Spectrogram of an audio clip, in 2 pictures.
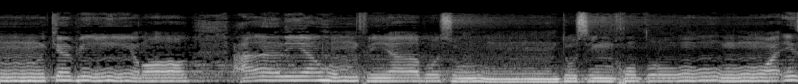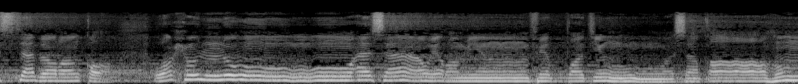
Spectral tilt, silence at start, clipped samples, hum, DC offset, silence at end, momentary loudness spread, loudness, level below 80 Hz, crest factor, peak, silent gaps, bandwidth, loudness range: -6 dB/octave; 0 s; under 0.1%; none; under 0.1%; 0 s; 5 LU; -18 LUFS; -50 dBFS; 14 dB; -4 dBFS; none; 12.5 kHz; 2 LU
